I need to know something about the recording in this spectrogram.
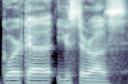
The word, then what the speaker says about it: Gorka Uztarroz: Gorka Uztarroz. How you doing today, sir? Perfect. I pronounced it right?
